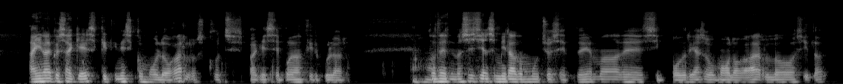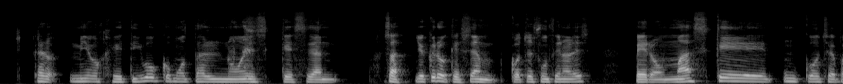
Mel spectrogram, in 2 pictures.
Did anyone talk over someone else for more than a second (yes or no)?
no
